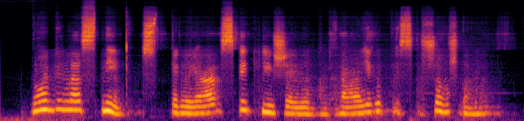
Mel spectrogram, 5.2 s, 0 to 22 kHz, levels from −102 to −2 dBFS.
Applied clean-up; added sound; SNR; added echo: neural mask model DeepFilterNet 3.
